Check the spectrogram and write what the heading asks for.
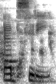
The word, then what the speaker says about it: Abcde: I think it is which is pronounced AB City this week well it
